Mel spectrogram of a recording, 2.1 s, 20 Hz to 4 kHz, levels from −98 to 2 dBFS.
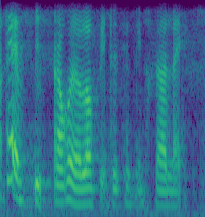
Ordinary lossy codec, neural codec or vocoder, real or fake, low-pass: Opus, 32 kbps; codec, 16 kHz, 1 kbps, FunCodec, trained on Chinese and English, 50 frames a second; fake; 3.6 kHz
